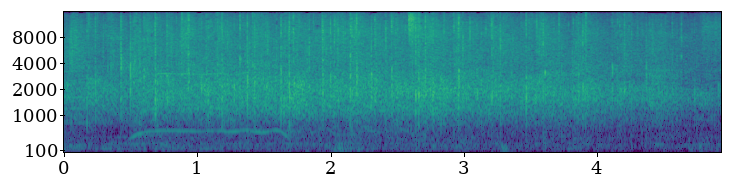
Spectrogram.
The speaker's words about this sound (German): Komm, Applaus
